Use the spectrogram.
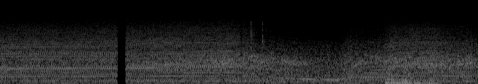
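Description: A Ford Falcon XB race car roars at full throttle around Homestead Road Circuit in a Forza racing game, a loud, steady engine drone with a brief cut near the start and shifting pitch as it accelerates, with no talk.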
